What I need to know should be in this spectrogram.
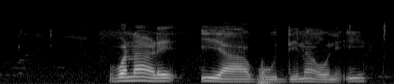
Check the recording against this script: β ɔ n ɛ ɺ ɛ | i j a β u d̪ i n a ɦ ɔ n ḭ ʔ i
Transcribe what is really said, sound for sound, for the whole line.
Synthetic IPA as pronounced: β ɔ n a ɺ ɛ | i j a β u d̪ i n a ɦ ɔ n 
